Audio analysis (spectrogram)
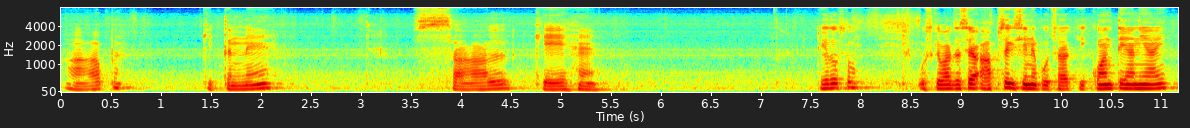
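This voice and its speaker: A man gives a slow, careful language lesson. He spells phrases out word by word and lets each one hang before going on. A faint hiss of room noise sits under his voice. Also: medium pitch, steady tone, a little mellow. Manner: repeats phrases word by word, drawn out. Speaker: language teacher.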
